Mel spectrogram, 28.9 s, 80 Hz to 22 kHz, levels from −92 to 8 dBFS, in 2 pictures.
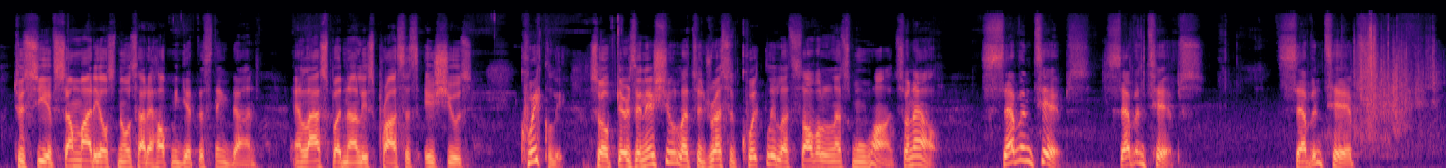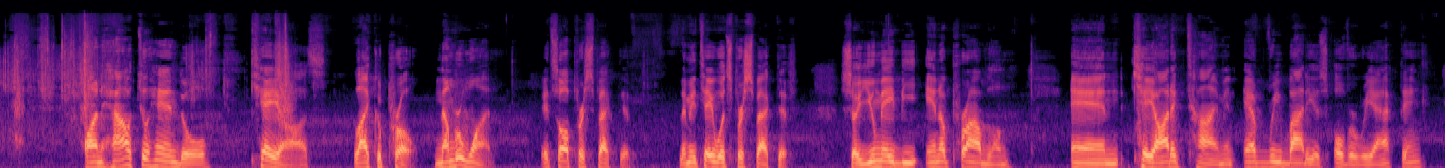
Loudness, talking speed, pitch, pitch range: -14 LUFS, 165 wpm, 125 Hz, 110-135 Hz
